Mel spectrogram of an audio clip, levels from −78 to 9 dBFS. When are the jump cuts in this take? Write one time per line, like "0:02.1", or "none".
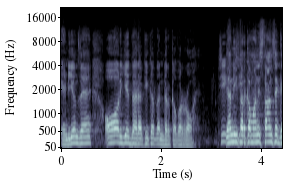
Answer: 0:03.1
